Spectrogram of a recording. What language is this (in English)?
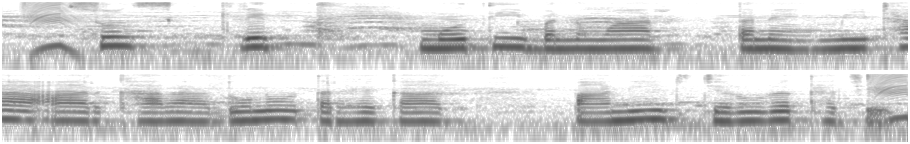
Magahi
